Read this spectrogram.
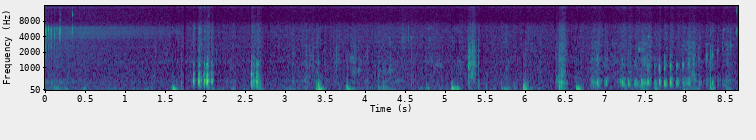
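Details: Irregular low gurgles and bubbling bursts with quiet gaps, ending in rapid squelching gurgles; active bowel sounds (borborygmi) in someone with diarrhea and flatulence.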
